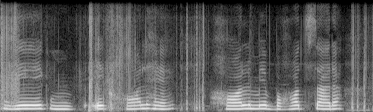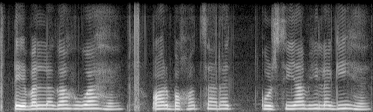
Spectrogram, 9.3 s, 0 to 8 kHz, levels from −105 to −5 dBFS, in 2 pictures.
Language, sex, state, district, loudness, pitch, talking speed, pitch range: Hindi, female, Bihar, Patna, -17 LUFS, 245 Hz, 130 wpm, 230-250 Hz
